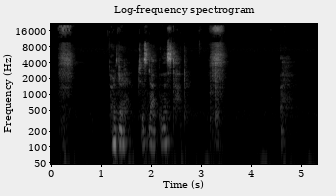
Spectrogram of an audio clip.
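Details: Allergic sneezing flared by dust from cleaning books, before taking allergy medication: a few quiet breathy bursts and snorting sounds in a small room.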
